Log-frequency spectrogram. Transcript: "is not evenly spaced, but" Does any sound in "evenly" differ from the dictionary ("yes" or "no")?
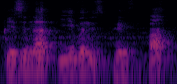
yes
